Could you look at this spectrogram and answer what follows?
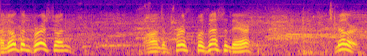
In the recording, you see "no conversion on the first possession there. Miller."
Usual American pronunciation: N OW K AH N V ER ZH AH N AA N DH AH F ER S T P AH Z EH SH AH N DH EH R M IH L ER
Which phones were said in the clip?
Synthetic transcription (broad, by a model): N OW K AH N V ER SH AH N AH N DH AH F ER S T P AH Z EH SH AH N DH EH R M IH L ER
